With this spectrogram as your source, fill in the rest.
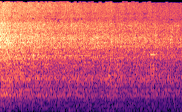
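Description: Boiled taro stolons fry in hot oil with dried red chilies, whole cumin and mustard seeds, giving a steady, close, bright sizzling hiss that fades slightly over a few seconds.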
